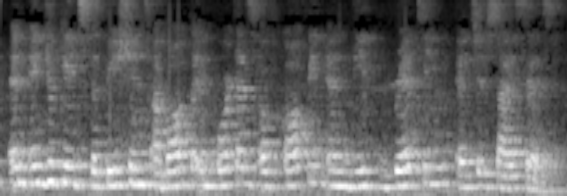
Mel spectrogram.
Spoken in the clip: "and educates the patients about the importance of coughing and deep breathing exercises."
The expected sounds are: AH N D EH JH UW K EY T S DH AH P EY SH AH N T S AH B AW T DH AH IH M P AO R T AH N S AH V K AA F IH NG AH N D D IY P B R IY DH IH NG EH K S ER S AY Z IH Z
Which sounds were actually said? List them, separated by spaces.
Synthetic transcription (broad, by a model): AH N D EH JH UW K EY T S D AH P EY SH AH N T S AH B AW T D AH IH M P AO R T AH N S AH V K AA P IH NG AH N D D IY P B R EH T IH NG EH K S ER S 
